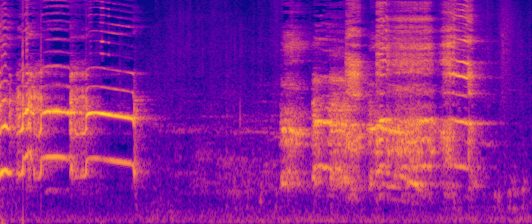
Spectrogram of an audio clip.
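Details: In the Mekong Delta countryside of Vietnam, one rooster gives a clear, stepped crow, a brief quiet gap follows, then a louder, broken crow in several bursts.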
